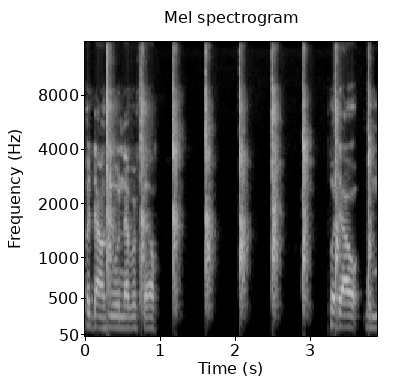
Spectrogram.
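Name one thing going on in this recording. A man claps his hands in a quick rhythm.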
